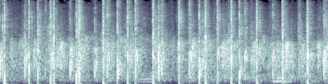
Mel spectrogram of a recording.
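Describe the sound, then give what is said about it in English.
Audience applause thanks a discussion panel: dense, steady clapping from many hands, with sharp individual claps rising out of the wash throughout. “So will you join me in thanking our panelists, please?”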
